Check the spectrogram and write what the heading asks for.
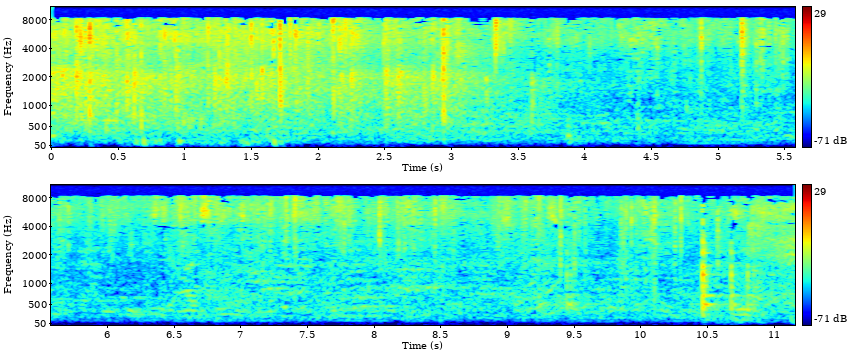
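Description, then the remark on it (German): Audience applause thanking a speaker after a talk, a dense patter of clapping that is loudest at the start and thins slightly over time, continuing steadily for about eleven seconds with a few sharper claps near the end. “Einen großen Beifall noch einmal für dich und herzlichen Dank.”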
